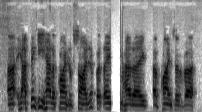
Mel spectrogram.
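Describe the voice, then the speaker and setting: A man's intonation rises and falls in a lively way. He speaks at a moderate speed. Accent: English. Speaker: royal commentator. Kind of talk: casual chat. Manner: halting, many fillers.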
